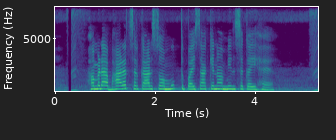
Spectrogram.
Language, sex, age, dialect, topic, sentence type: Maithili, female, 18-24, Southern/Standard, banking, question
